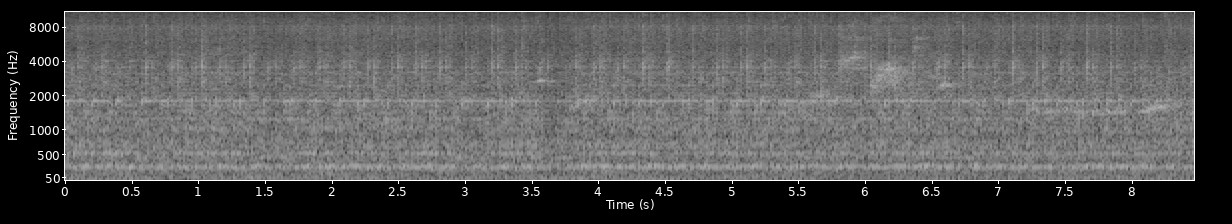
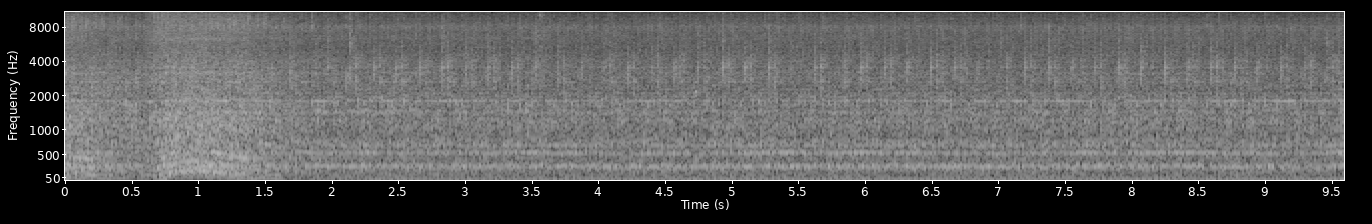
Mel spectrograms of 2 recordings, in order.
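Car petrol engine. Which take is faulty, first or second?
first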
